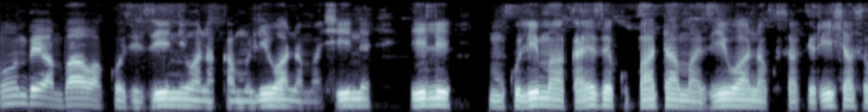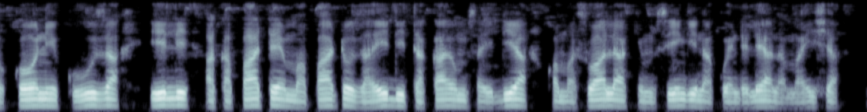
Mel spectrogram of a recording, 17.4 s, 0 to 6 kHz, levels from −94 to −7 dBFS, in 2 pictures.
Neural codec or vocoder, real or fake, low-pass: none; real; 5.4 kHz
